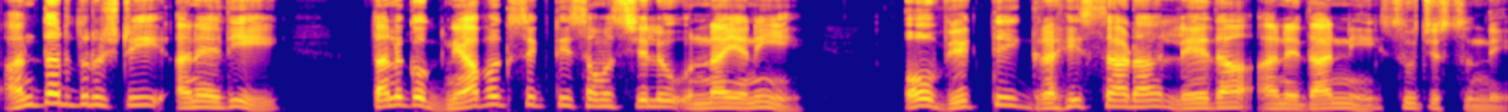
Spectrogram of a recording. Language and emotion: Telugu, neutral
